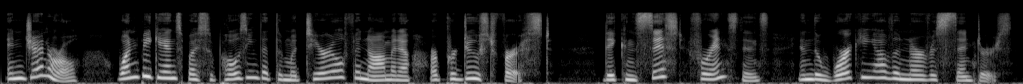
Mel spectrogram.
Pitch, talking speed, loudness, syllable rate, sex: 245 Hz, 140 wpm, -19 LUFS, 5.0 syllables/s, female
